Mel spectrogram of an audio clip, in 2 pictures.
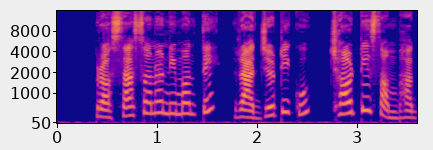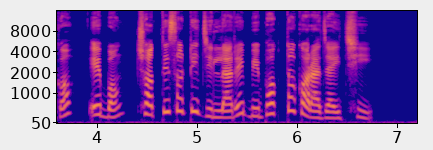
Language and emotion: Odia, neutral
